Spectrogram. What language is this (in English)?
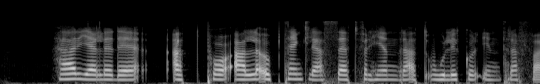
Swedish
